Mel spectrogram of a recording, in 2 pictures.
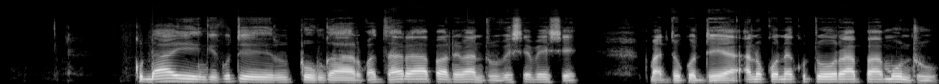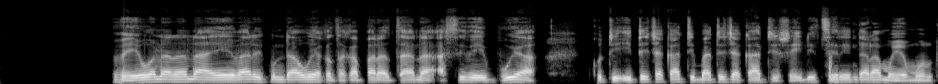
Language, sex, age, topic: Ndau, female, 18-24, health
